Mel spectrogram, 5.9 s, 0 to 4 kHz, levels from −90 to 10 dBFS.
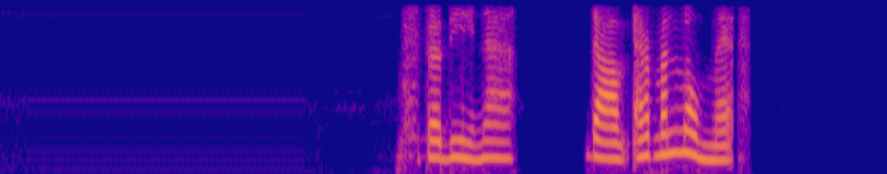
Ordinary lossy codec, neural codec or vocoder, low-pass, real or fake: none; codec, 16 kHz in and 24 kHz out, 0.8 kbps, FocalCodec, streaming, 65536 codes; 3.6 kHz; fake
